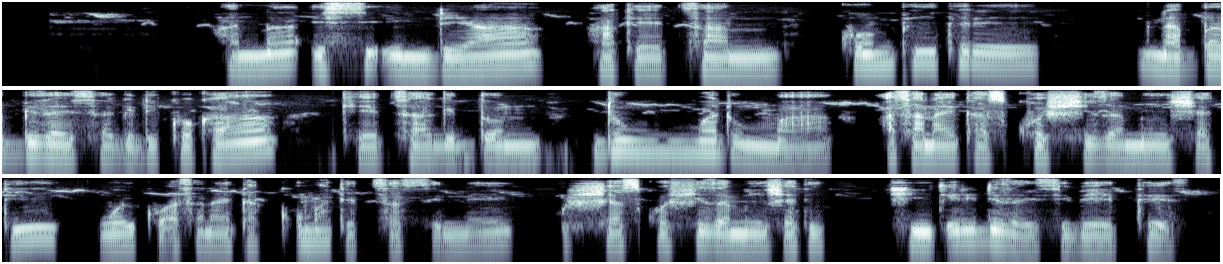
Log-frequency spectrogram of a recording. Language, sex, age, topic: Gamo, male, 25-35, government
